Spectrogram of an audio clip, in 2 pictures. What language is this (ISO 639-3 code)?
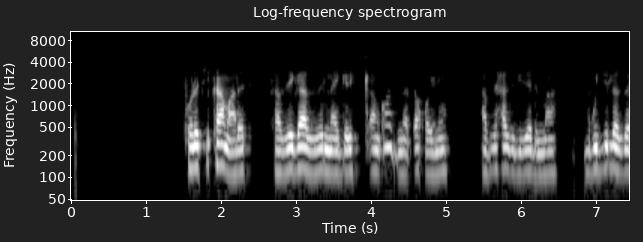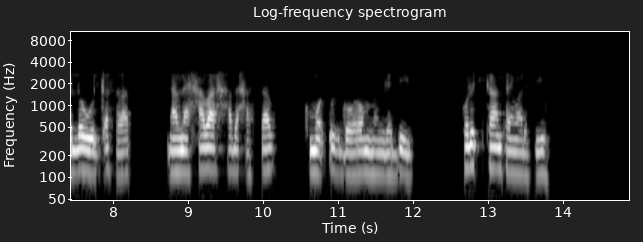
tir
